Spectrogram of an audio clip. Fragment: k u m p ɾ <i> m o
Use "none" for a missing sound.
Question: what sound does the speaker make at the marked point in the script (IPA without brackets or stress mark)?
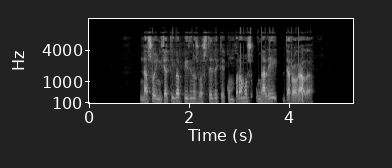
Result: a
